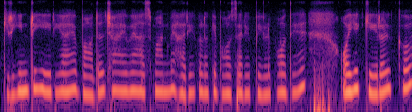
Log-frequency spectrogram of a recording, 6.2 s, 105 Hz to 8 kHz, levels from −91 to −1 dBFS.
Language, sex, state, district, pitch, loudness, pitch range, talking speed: Hindi, female, Uttar Pradesh, Deoria, 230 Hz, -32 LUFS, 220-245 Hz, 205 wpm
